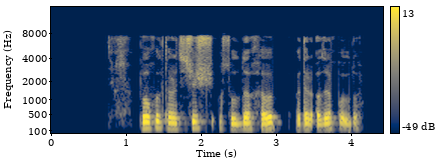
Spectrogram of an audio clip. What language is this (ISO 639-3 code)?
uig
